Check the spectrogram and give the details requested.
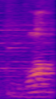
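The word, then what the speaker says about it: walk: डब्लू ए एल के इसको हम वलक नहीं बोल सकते वलक वॉक बोलते हैं एल साइलेंट जा रहा है उसका प्रोनंसिएशन भी वॉक है सेकंड वर्ड देखिए के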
